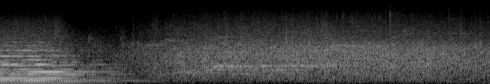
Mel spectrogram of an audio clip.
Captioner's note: audience applauding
